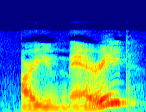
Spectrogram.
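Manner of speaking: rising tune climbing on married. Practising an English yes-no question: rising intonation on married. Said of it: "we're going to have our rising intonation as this is also a yes, no question".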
